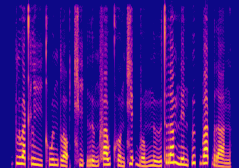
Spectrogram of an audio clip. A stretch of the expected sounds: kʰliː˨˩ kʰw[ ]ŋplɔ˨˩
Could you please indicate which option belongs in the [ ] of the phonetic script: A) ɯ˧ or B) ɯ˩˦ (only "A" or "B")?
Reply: A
